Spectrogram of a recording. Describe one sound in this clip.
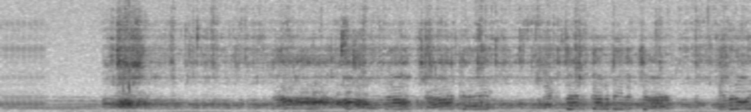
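A cartoon man speaks with animation.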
